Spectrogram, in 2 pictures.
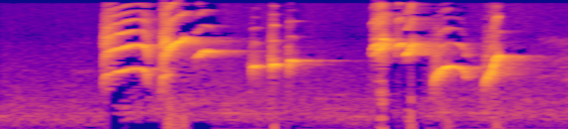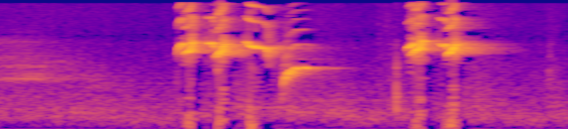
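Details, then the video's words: Blue-winged leafbird, locally daun sami, calling in rapid clusters of high sharp chirps mixed with rising and falling whistled notes, four bursts with brief pauses between them. "daun sayap biru/daun sami/blue winged leafbird"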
